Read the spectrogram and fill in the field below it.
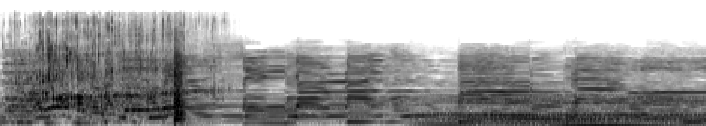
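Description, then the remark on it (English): Water pours from a jug onto a radio in a loud, steady splashing stream for about three seconds, ending with a sharp splash, followed by sustained ringing, tonal sounds with no one speaking. “Hang on, let me just pour this jug of water onto the radio.”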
